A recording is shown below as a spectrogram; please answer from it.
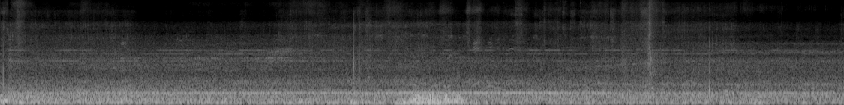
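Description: Outdoor city background noise: a steady hum with a constant low rumble, swelling louder for about a second around seven seconds in. The hum stops about ten and a half seconds in, just before a sharp click.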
